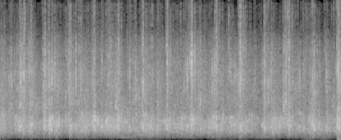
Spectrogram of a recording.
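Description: Sustained applause from an audience at a civic service event, with many hands clapping in a thick, steady wash and faint voices underneath.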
